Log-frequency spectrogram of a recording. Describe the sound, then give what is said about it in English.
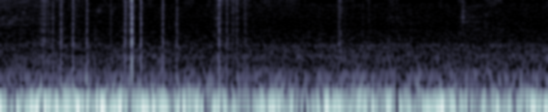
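A truck drives along a Class C gravel dirt road with a steady, loud low rumble of engine and tires, dotted early on with light ticking crackles, and no voices. “It's probably thinking, we're on a dirt road now, you guys, so. Yeah, we're it's a, what, Class C gravel road?”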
